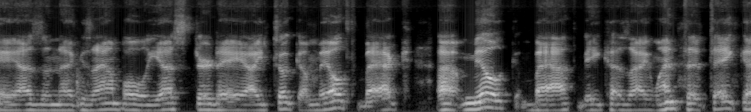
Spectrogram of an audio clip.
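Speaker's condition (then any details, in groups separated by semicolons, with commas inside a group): Primary lateral sclerosis, bulbar onset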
